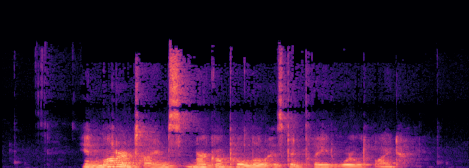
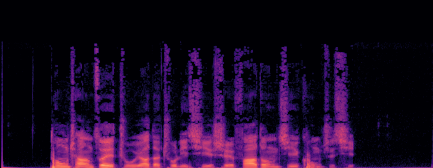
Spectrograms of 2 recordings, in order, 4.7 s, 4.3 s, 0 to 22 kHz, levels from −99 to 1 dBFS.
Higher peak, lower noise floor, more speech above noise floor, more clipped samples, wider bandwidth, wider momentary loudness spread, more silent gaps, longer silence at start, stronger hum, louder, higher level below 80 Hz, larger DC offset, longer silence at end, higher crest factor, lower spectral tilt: first, -2 dBFS vs -10 dBFS; second, -62 dBFS vs -69 dBFS; first, 44 dB vs 38 dB; neither; about the same, 16.5 kHz vs 16.5 kHz; about the same, 12 LU vs 13 LU; neither; first, 0.85 s vs 0 s; neither; first, -19 LUFS vs -31 LUFS; second, -66 dBFS vs -50 dBFS; neither; second, 0.65 s vs 0.8 s; about the same, 18 dB vs 22 dB; about the same, -5 dB/octave vs -6 dB/octave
